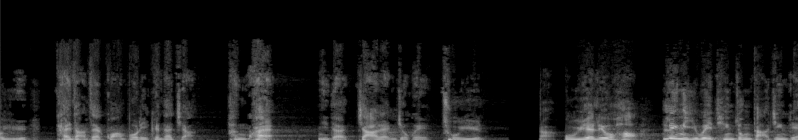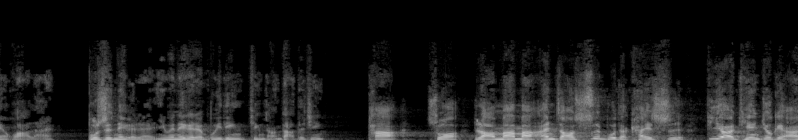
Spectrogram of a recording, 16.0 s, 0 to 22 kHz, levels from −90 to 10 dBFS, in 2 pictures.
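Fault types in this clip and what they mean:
No technical faults can be heard anywhere in the signal, with no interruptions, level problems, distortion or added noise at any point.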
